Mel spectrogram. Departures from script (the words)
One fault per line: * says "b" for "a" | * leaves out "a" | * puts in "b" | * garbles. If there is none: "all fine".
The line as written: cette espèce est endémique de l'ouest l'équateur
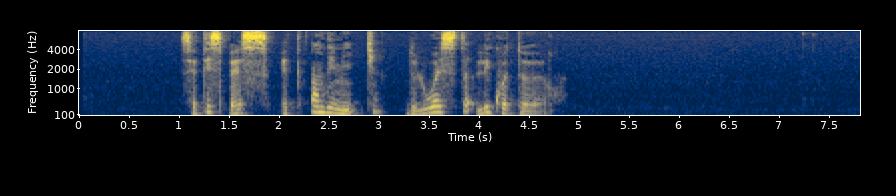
all fine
